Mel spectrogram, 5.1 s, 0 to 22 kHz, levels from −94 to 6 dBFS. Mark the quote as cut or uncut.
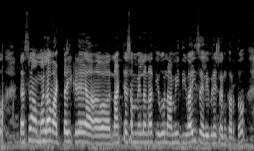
uncut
